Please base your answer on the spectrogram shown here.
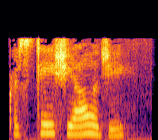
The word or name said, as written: crustaceology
